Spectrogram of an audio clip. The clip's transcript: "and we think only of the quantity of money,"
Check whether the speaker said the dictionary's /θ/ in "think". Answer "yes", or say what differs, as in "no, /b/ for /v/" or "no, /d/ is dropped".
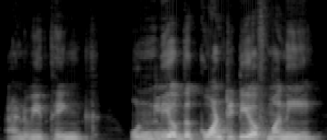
no, /t/ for /θ/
